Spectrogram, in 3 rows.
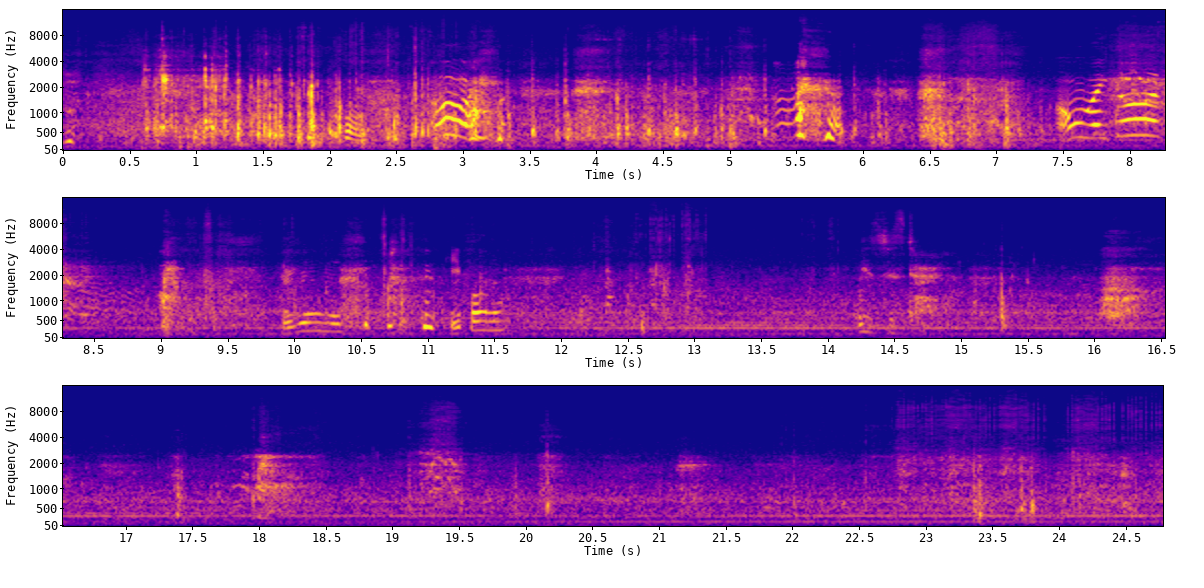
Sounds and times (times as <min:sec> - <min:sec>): Rowboat, canoe, kayak: 0:00.0 - 0:24.7.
